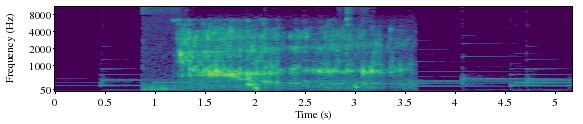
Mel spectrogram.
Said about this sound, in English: Pouring ourselves a nice drink.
